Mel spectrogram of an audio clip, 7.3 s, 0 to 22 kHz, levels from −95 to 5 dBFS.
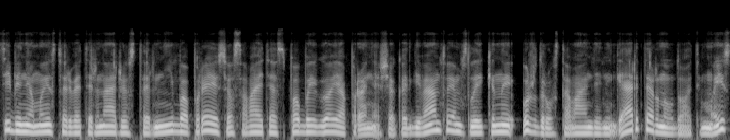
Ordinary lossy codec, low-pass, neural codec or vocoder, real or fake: Opus, 24 kbps; 7.2 kHz; none; real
